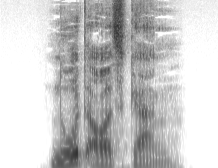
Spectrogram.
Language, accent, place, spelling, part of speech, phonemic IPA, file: German, Germany, Berlin, Notausgang, noun, /ˈnoːtʔaʊ̯sɡaŋ/, De-Notausgang.ogg
- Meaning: emergency exit, fire escape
